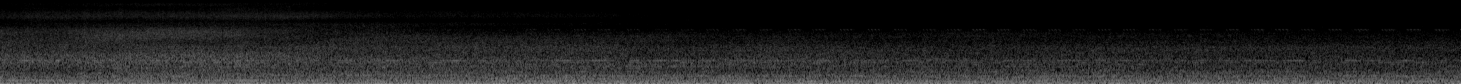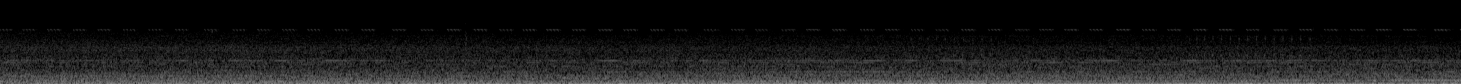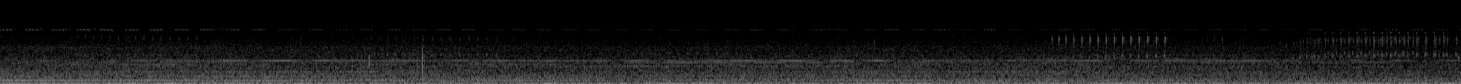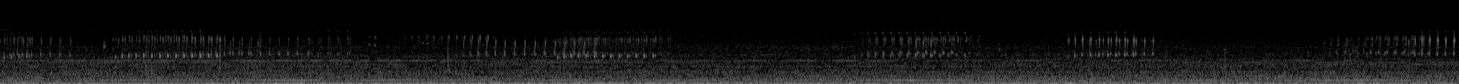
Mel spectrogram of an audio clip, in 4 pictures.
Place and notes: varanasi: by the ghats - ghat walk during black out
a night walk along the ghats during a black out - the frogs kept me company, some sadus by their fires and fire works... march 2008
